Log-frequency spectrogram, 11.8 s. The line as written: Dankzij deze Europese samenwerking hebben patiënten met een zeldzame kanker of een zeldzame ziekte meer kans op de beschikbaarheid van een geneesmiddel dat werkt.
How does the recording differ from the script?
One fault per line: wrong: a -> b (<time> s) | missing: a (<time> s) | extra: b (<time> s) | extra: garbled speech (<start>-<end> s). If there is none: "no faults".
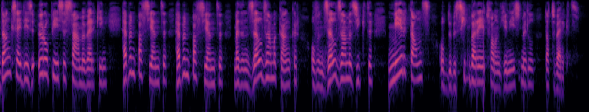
extra: hebben patiënten (3.5 s)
